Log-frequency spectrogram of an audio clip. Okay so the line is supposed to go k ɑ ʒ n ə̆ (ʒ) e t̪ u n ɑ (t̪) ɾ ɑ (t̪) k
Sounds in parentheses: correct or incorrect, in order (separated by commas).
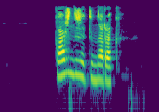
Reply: correct, incorrect, incorrect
